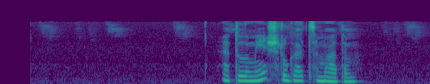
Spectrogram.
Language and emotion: Russian, neutral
